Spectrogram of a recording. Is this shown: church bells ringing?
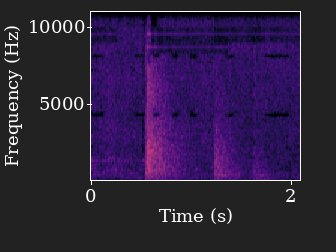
no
